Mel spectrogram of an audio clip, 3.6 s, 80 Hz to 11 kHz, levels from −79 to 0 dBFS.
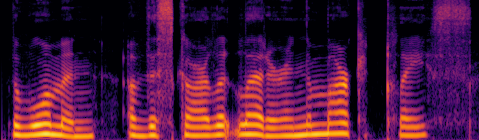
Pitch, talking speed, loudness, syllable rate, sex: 200 Hz, 150 wpm, -15 LUFS, 4.7 syllables/s, female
